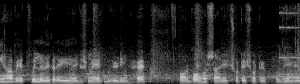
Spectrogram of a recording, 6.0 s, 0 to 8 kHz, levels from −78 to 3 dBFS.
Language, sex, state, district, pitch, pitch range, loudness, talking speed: Hindi, male, Bihar, West Champaran, 125 Hz, 120-125 Hz, -19 LUFS, 180 wpm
